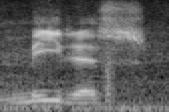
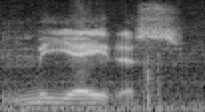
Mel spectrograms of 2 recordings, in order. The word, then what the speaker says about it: meatus: auditory meatus it looks like it would be pronounced meatus but it's me ADIS decubitus ulcers lunula eponym homeostasis pokey low therms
